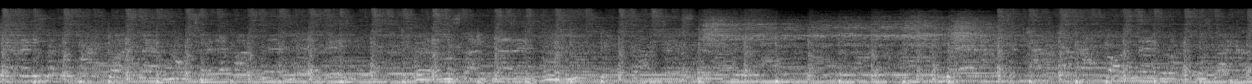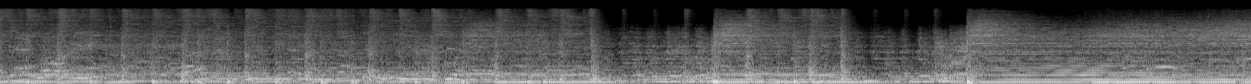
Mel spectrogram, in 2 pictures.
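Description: Live rock band playing loud, distorted electric guitars, bass and drum kit, with a male singer shouting into a microphone. Near the end the cymbals stop briefly twice before the band comes back in on a heavier riff.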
